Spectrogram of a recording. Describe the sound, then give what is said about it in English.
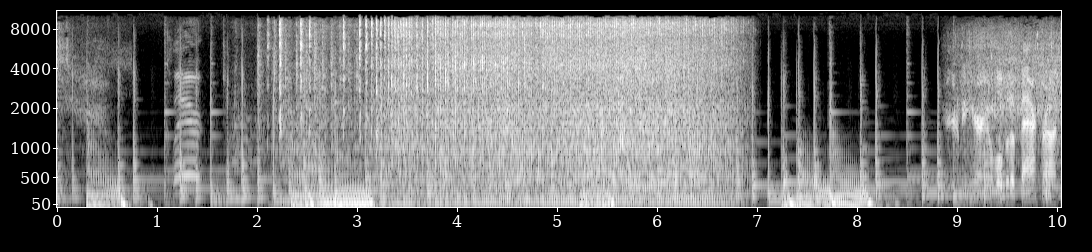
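A propeller airplane engine roars up loud, holding a broad steady drone for several seconds before cutting away, with voices talking briefly before and after. “noise throughout the day, but it's just airplanes, so it's not it's, it's not really noise.”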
